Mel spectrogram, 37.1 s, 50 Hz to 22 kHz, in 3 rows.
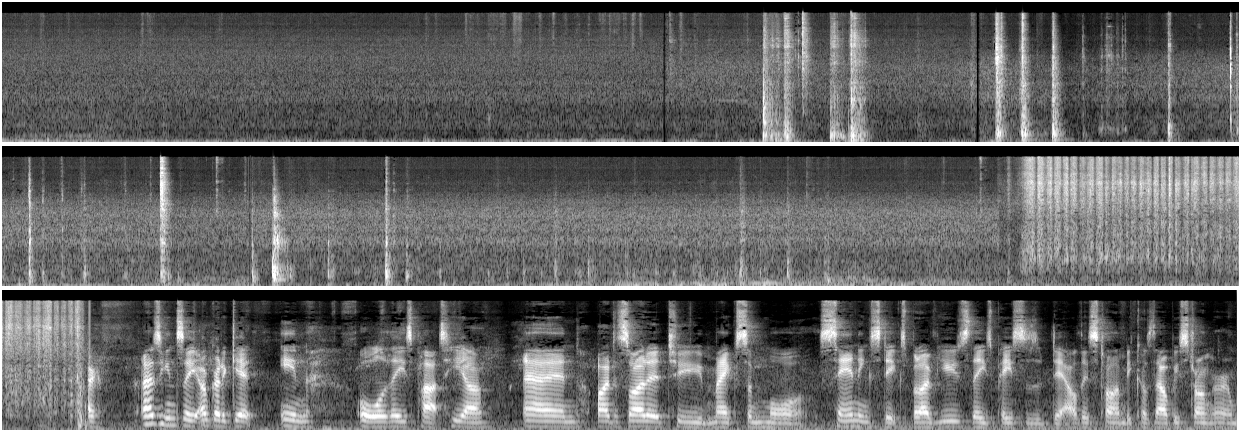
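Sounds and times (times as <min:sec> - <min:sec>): hand sanding wood: 0:22.4 - 0:25.8.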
